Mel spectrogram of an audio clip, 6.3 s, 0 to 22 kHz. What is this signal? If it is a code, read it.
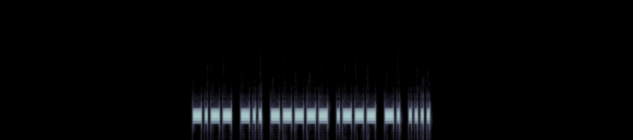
Morse code, heard as a keyed tone, about 40 wpm, 700 Hz. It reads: YD0JNH
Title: DXCC-100 Call Signs - 6 Characters - 40wpm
